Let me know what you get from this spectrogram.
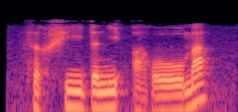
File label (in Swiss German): "aroma", alsace; vin; aromes variés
